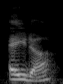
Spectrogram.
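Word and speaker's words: η: demand has a symbol looks like that it's pronounced Ada a Greek letter adaa is a fraction percent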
